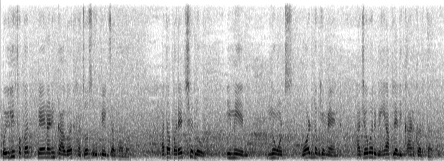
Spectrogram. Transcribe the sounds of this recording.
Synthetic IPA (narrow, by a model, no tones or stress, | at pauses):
pəjliːfəkət̪̚pɛnaɽ̃ikaɡət̪hat͡sɔsupekd͡zat̪alə | at̪abəɾat̪ɕʰelok | imel | noʈs | ʋɔɾɖ̚ɖɔkjumeɳʈ | had͡ʑaʋəɾmiːapljalikʰaɳkəɾt̪at̪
